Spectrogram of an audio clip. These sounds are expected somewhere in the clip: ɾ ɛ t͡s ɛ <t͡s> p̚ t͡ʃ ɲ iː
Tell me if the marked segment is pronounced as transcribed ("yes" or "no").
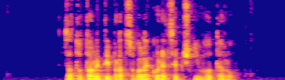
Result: no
